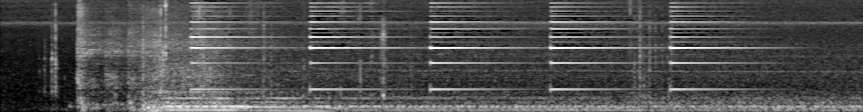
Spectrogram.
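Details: Chevy Colorado with an intermittent no-start: a short crank, then it catches and drops to a quiet steady idle under a repeating chime; it runs this time, but the no-start cause is unknown.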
